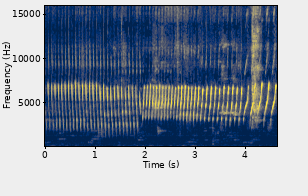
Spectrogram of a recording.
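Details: A steadily singing canary serves as a lure for young birds, delivering long, rapid rattling trills that step up in pitch midway, with bright chirps near the end.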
